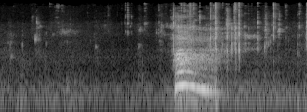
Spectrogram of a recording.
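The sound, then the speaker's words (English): Chewing of a soft, white, cola-flavored chewy candy: quiet wet mouth sounds, then a louder burst of smacking mastication partway through with a brief hummed murmur, continuing unevenly to the end. “If you picked it up and saw it, you would think it was a Starburst.”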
